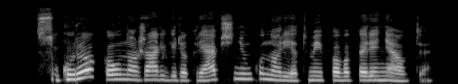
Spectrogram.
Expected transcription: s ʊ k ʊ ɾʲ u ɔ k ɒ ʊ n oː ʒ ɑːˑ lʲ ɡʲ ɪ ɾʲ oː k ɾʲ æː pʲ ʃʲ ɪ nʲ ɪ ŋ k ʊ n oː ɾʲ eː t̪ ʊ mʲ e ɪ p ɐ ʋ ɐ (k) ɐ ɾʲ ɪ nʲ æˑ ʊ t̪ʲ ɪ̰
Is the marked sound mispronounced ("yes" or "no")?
no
